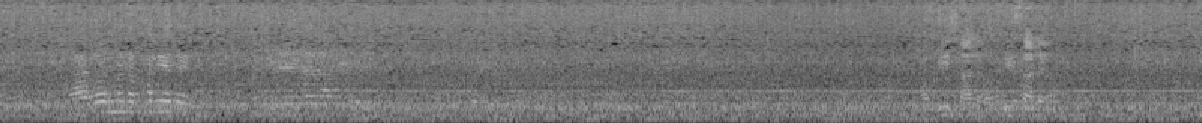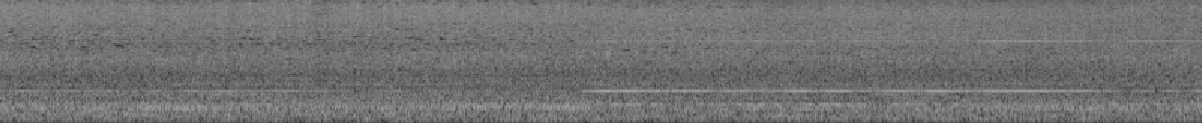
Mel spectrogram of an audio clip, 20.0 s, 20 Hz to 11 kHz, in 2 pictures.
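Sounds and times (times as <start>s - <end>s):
pump running: 0.0s - 20.0s
steady whine: 0.0s - 20.0s.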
